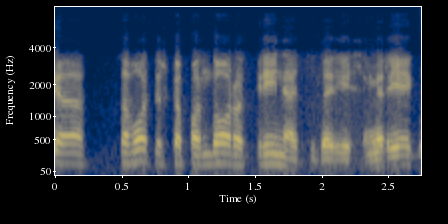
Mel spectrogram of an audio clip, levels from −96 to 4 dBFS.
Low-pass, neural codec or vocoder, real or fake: 7.2 kHz; none; real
